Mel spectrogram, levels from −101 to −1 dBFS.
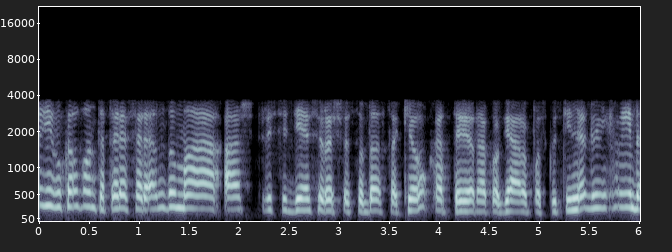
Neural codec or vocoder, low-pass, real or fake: codec, 16 kHz, 4 kbps, FunCodec, trained on LibriTTS, 50 frames a second; 3.6 kHz; fake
